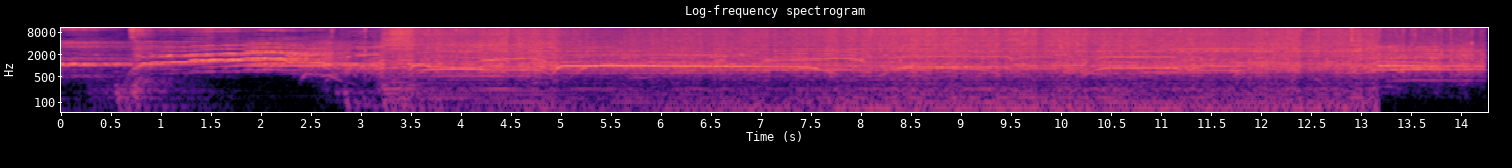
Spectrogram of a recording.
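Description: Live concert: a rising run near the start, then the band playing a heavy bass groove while the crowd cheers and whoops over it; the bass cuts off suddenly shortly before the end.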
